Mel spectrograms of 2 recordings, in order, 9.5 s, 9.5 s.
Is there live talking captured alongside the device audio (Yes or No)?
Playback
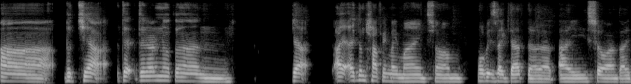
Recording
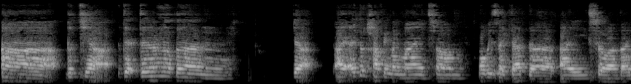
No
